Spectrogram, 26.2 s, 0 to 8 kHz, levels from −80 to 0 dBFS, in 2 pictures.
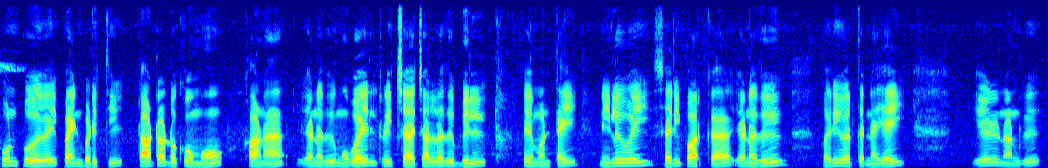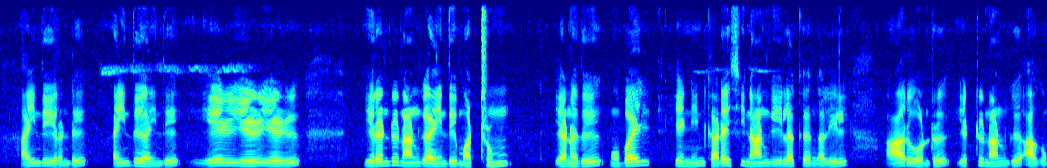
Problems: constant background noise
